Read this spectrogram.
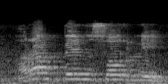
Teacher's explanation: ابھی یہاں پر رب پہلے آیا، اس کے بعد انصرنی آیا ہے، اور وہاں حمزہ وصل ہے، تو چونکہ بیچ میں ہے اس لیے حمزہ وصل کو نہیں پڑھیں گے، سیدھے سیدھے پڑھیں گے رب انصرنی، ٹھیک۔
